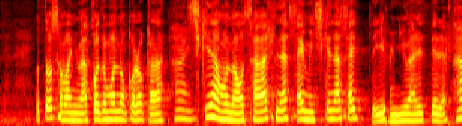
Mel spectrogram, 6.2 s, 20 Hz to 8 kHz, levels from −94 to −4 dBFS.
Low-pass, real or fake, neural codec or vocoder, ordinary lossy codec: none; fake; codec, 16 kHz, 16 kbps, FunCodec, trained on LibriTTS, 50 frames a second; none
